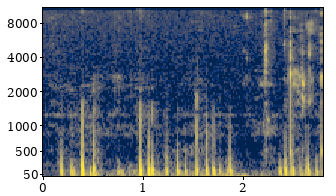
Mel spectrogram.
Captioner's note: tapping on cork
